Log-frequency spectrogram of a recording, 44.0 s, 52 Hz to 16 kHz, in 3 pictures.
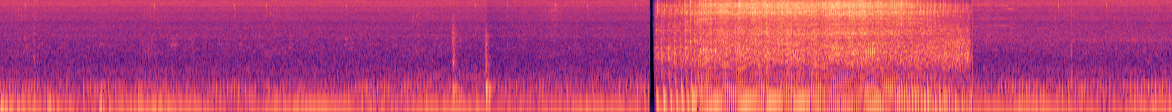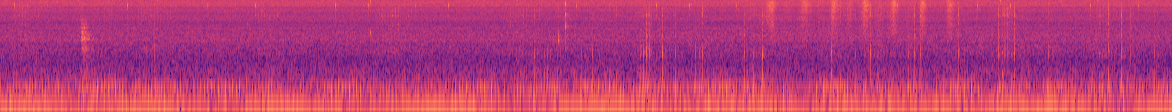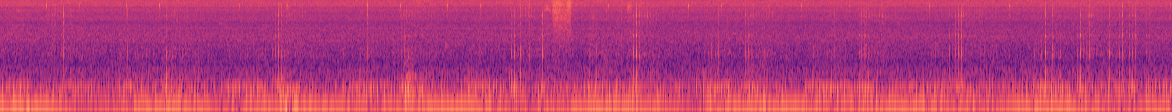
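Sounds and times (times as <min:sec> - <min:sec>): cat purring loudly: 0:08.2 - 0:43.9
faint clicks: 0:20.8 - 0:24.2.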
